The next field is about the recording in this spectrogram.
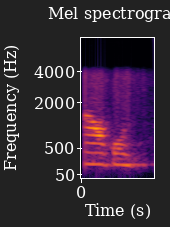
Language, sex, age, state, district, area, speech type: Telugu, female, 30-45, Andhra Pradesh, Vizianagaram, rural, conversation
